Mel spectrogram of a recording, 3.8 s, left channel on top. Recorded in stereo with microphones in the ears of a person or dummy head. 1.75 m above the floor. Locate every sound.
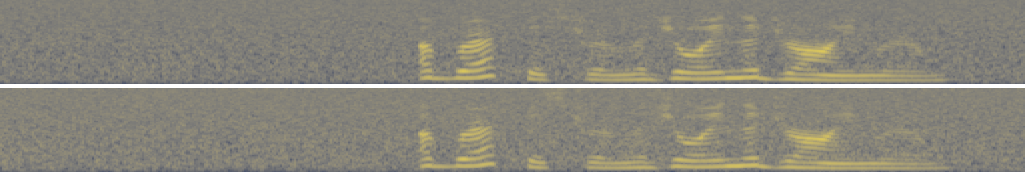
1.6 s a woman speaking: 20° left (ahead or behind); by 3.6 s 15° left (ahead or behind)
